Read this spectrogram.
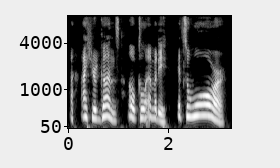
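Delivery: high, loud alarm, stretching the final word; panicked cry. A narrator's reading. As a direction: wail in mounting terror, very high. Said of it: "cried Mister Jelly".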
